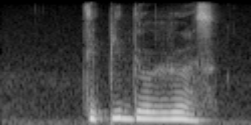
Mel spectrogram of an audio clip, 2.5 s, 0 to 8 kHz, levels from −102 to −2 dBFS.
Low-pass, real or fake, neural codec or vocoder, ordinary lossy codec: 7.2 kHz; real; none; AAC, 48 kbps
